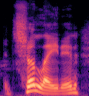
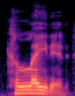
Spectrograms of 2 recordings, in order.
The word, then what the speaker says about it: chelated: I had a viewer tell me or suggest to me that I was pronouncing chelated wrong. And I was. It's not chelated. That's my East Texas accent. The proper pronunciation is chelated.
